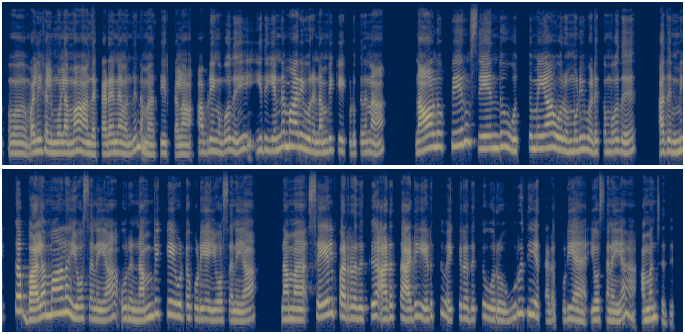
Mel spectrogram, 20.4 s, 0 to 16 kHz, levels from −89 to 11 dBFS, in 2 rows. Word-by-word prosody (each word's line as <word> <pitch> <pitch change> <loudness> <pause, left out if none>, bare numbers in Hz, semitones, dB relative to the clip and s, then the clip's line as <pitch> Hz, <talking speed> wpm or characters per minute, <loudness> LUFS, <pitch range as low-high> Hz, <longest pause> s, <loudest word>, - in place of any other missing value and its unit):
உ - - -2 0.3
வழிகள் 220 0 +1
மூலமா 195 +2 +1
அந்த 185 -2 0
கடன 195 +2 +1
வந்து 190 +8 -4
நம்ப 180 - -1 0.2
தீர்க்கலாம். 175 -3 -2
அப்படிங்கும்போது 220 +1 -1 0.3
இது 245 - -4
என்ன 270 +6 -2
மாரி 305 -2 +4
ஒரு 220 - -1
நம்பிக்கை 230 +2 -2
கொடுக்குதுன்னா, 195 0 -3 0.6
நாலு 285 +7 +6 0.2
பேரும் 360 +6 0
சேர்ந்து 275 +2 +1 0.2
ஒத்துமையா 270 +3 0 0.2
ஒரு 235 - +1
முடிவு 250 +3 -1
எடுக்கும்போது, 210 0 -4 0.5
அது 220 +1 -1 0.2
மிக்க 240 +8 -7 0.2
பலமான 275 +10 +6 0.2
யோசனையா, 210 -3 -1 0.2
ஒரு 215 -2 -2
நம்பிக்கை 290 - 0
ஊட்டக்கூடிய 220 -4 -2
யோசனையா, 185 -1 -2 0.5
நம்ம 205 0 +1 0.3
செயல்படுறதுக்கு 245 -5 +2 0.2
அடுத்த 240 +3 -1
அடி 255 +6 0
எடுத்து 265 +8 -9
வைக்குறதுக்கு 205 +3 -5
ஒரு 195 -2 -2 0.2
உறுதிய 305 0 -1
தரக்கூடிய 190 +4 -4 0.3
யோசனையா 190 -3 -1 0.3
அமைஞ்சது. 185 -8 -3
220 Hz, 120 wpm, -24 LUFS, 200-260 Hz, 0.6 s, நாலு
